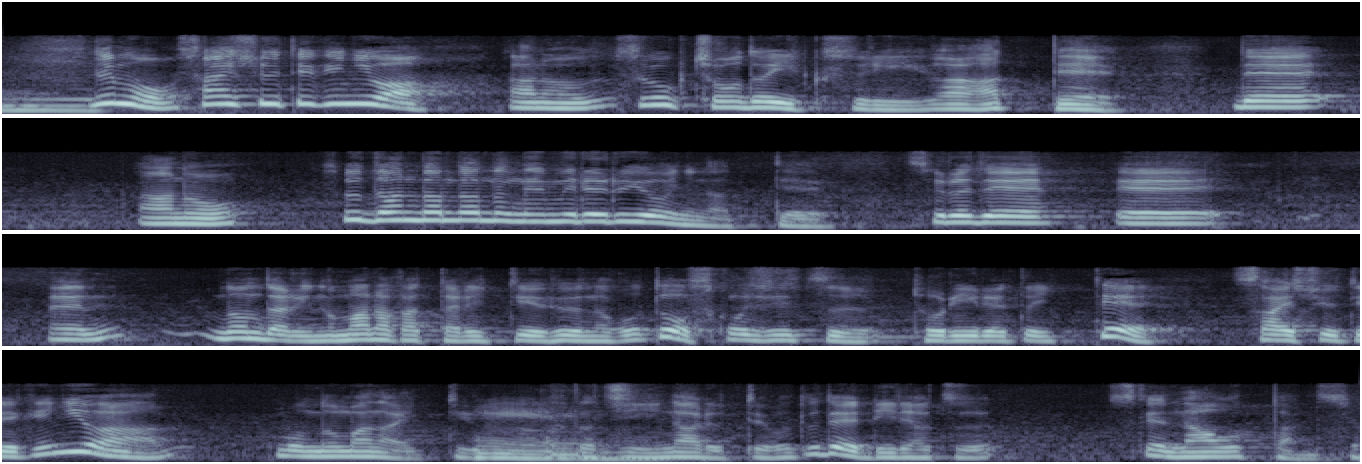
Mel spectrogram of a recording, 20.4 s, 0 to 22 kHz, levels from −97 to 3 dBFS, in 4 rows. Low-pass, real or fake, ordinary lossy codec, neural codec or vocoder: 7.2 kHz; fake; none; codec, 16 kHz, 4 kbps, X-Codec, HuBERT features, trained on balanced general audio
